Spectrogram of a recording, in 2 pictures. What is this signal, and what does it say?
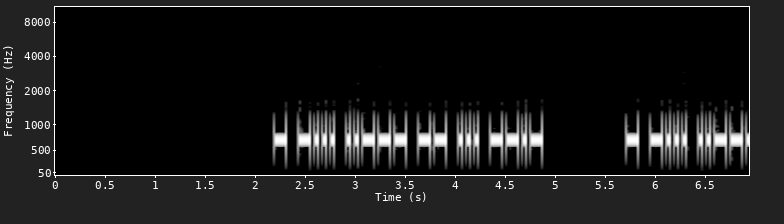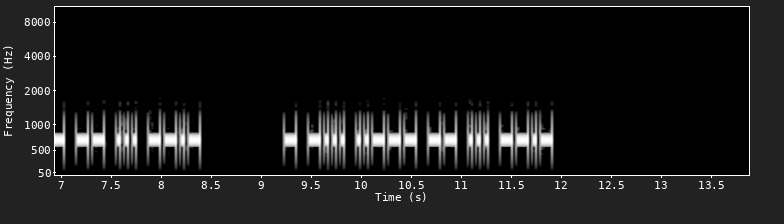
Morse code, heard as a keyed tone, about 30 wpm, 700 Hz. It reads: TB2MSQ TB2MSQ TB2MSQ
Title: DXCC-100 Call Signs - 6 Characters - Repeated 3x - 30wpm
